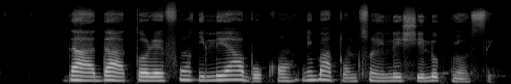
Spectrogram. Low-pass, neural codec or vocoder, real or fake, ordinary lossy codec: none; autoencoder, 48 kHz, 32 numbers a frame, DAC-VAE, trained on Japanese speech; fake; none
